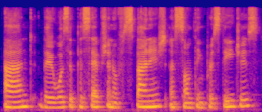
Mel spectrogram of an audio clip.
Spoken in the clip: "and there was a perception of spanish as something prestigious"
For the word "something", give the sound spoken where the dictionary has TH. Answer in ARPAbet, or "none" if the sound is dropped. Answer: TH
